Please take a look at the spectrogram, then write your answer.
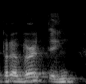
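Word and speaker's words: प्रवृत्तिं: Y prabriting, en sánscrito la pronunciación técnica sería prabriting.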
